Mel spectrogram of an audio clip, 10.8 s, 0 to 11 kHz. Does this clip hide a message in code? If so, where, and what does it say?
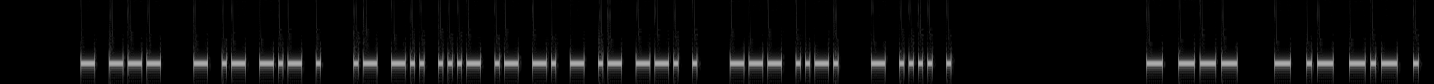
Yes: Morse code from 0.6 to 10.6 s, heard as a keyed tone, about 33 wpm, 700 Hz. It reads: TO TAKE ADVANTAGE OF THE TO TAKE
